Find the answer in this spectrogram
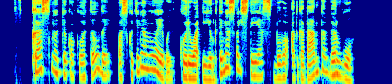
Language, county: Lithuanian, Tauragė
